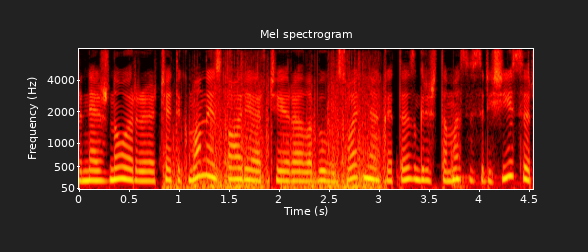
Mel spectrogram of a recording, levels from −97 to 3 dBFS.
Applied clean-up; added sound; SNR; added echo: none; Wind; 5 dB; none.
